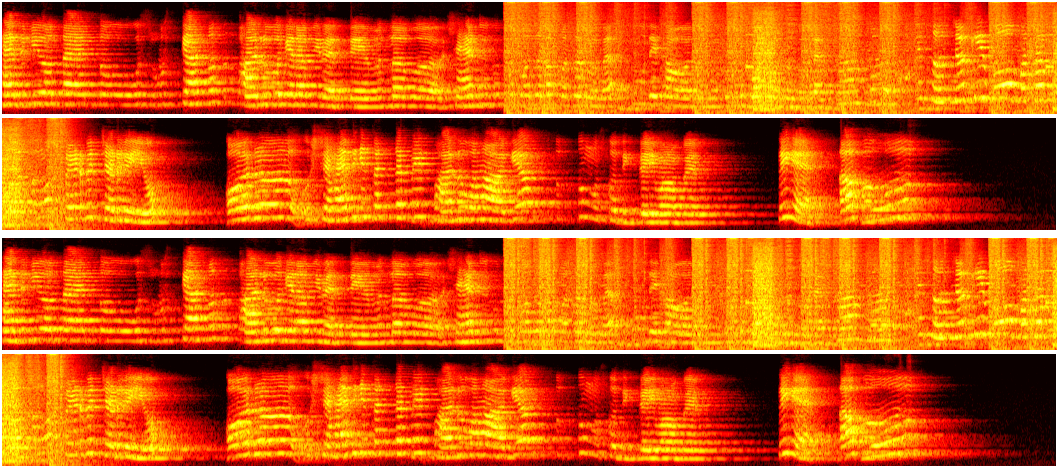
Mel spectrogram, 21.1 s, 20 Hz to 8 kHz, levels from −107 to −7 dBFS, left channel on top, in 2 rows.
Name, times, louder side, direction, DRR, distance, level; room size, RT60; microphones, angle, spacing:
voice 1, 0.0-8.2 8.8-8.9 9.1-12.1 12.8-15.9 16.3-17.5 18.3-18.7 18.9-19.6, left 1 dB, 15° left, 1 dB, 1.1 m, -29 dB
sound 1, 5.0-11.2, right 4 dB, 20° right, 0.8 m, -28 dB
voice 2, 8.3-9.0 19.1-19.6, right 4 dB, 80° right, 7 dB, 0.8 m, -34 dB
10.0 x 3.5 x 5.3 m, 1.1 s
head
